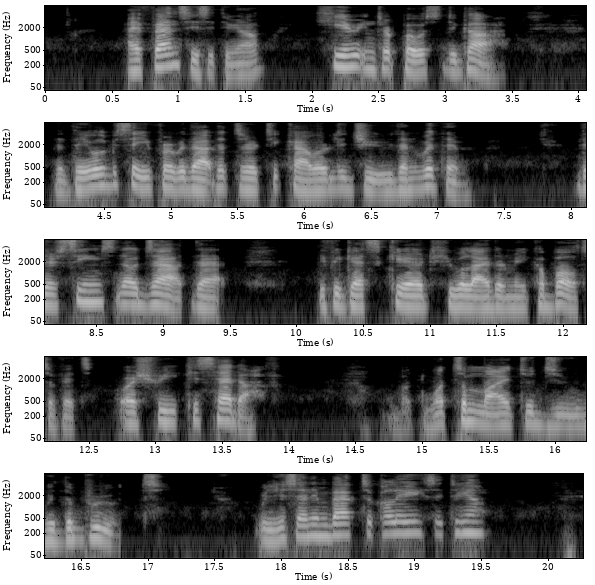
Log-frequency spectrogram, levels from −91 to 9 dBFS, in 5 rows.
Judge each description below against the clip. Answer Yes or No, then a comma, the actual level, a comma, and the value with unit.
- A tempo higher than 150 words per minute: Yes, average, 170 wpm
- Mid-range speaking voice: No, low, 130 Hz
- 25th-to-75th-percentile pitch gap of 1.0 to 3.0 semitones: No, average, 3.9 semitones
